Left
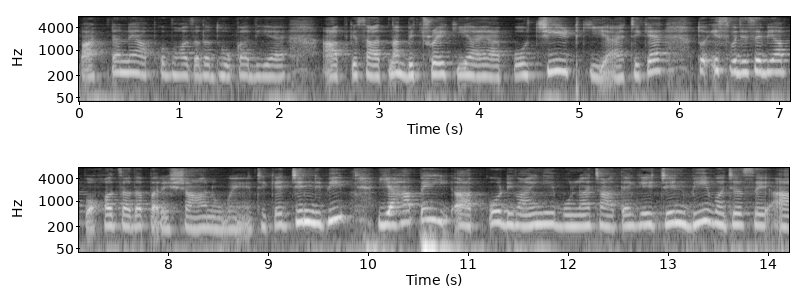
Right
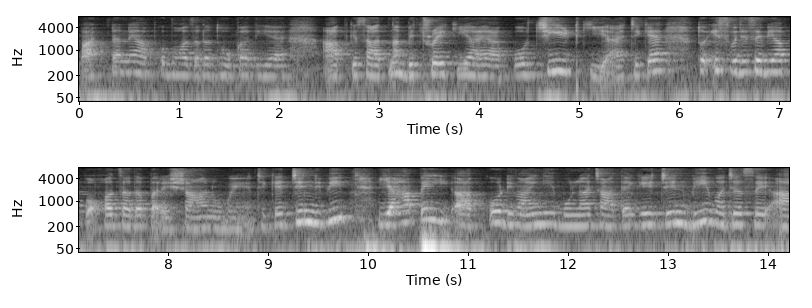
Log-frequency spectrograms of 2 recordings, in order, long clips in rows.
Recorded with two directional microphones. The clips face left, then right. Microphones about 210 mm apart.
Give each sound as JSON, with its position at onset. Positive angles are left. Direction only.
{"t": 0.0, "sound": "a woman's voice", "side_deg": 50}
